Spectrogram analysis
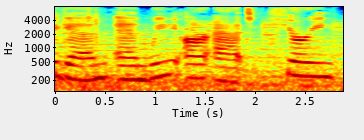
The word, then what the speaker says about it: Kure: It's Terry again, and we are at Kure Beach, pronounced Curie.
